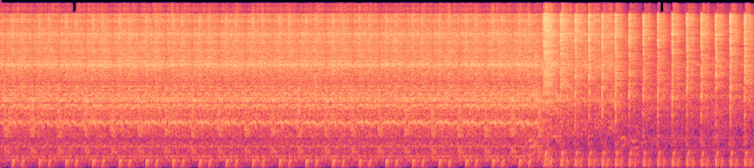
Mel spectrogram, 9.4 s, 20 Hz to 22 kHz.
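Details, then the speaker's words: Kawasaki FD620D V-twin in an Argocat after partial engine rebuild (oil pressure light wasn't going out), very cold day, started without choke, about 65 psi oil pressure; even steady twin beat, no knocks or rattles, then brake cooling fan cuts in: normal running. "Sounds like it's fired up without any choke. We're looking at about 65 psi. Not too bad."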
